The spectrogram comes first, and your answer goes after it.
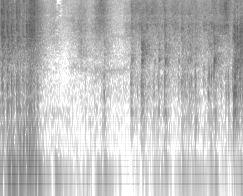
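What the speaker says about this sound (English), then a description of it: "Now, this is calling to be riffle shuffled." Riffle shuffle of a tarot deck, a quick burst of flicking cards at the start followed by softer shuffling handling noises and taps, close and alone.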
